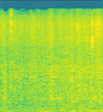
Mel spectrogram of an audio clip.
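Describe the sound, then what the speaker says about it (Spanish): Heavy rain pours down in a dense, continuous hiss, loud and close with no let-up, no voices over it. "hasta que al menos la lluvia deje de llover tan fuerte, hasta que la lluvia disminuya"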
